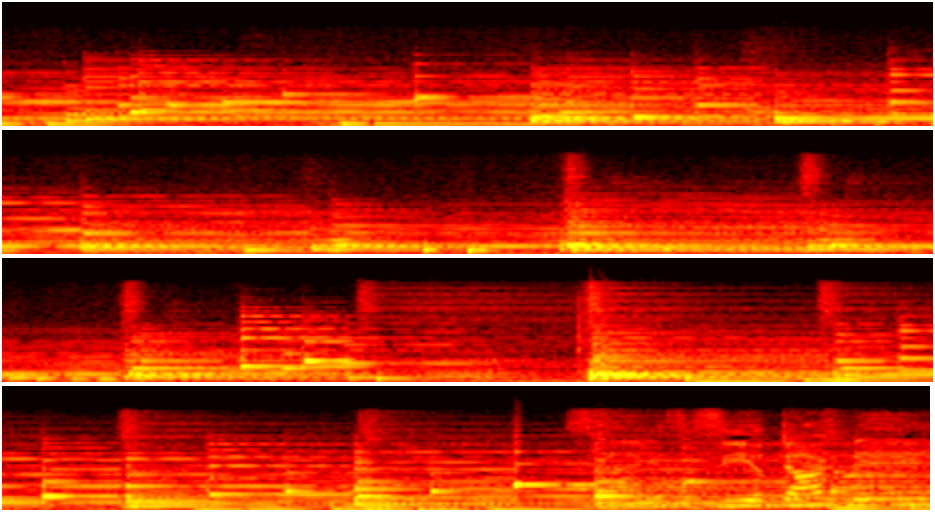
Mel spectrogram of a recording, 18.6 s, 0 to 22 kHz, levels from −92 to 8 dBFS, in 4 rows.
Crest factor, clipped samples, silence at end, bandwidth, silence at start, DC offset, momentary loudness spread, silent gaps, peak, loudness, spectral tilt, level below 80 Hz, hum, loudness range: 16 dB; under 0.1%; 0 s; 10 kHz; 0 s; under 0.1%; 8 LU; none; -10 dBFS; -26 LUFS; -7.5 dB/octave; -40 dBFS; none; 2 LU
